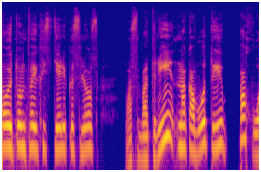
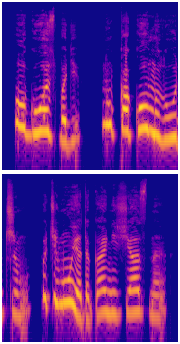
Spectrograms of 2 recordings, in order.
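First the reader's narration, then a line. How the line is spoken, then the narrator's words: Hiccuping through tears, sobbing. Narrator (Russian): начинаю икать сквозь слезы, всхлипывая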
